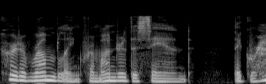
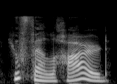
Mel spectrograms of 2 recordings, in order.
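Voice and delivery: usual speaking voice

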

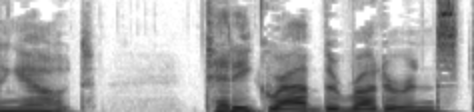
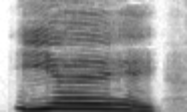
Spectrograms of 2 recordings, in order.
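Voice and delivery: very high, loud cheer; jubilant call; 13 semitones higher, 6 dB louder than usual. Acted. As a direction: cheer out in delight. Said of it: "called Annie".

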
